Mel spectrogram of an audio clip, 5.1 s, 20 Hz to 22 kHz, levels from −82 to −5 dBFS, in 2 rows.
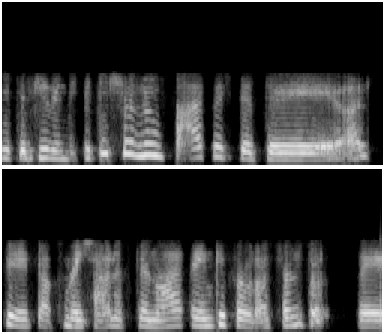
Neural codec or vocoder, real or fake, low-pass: codec, 24 kHz, 0.9 kbps, WavTokenizer, medium music audio release; fake; 3.6 kHz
